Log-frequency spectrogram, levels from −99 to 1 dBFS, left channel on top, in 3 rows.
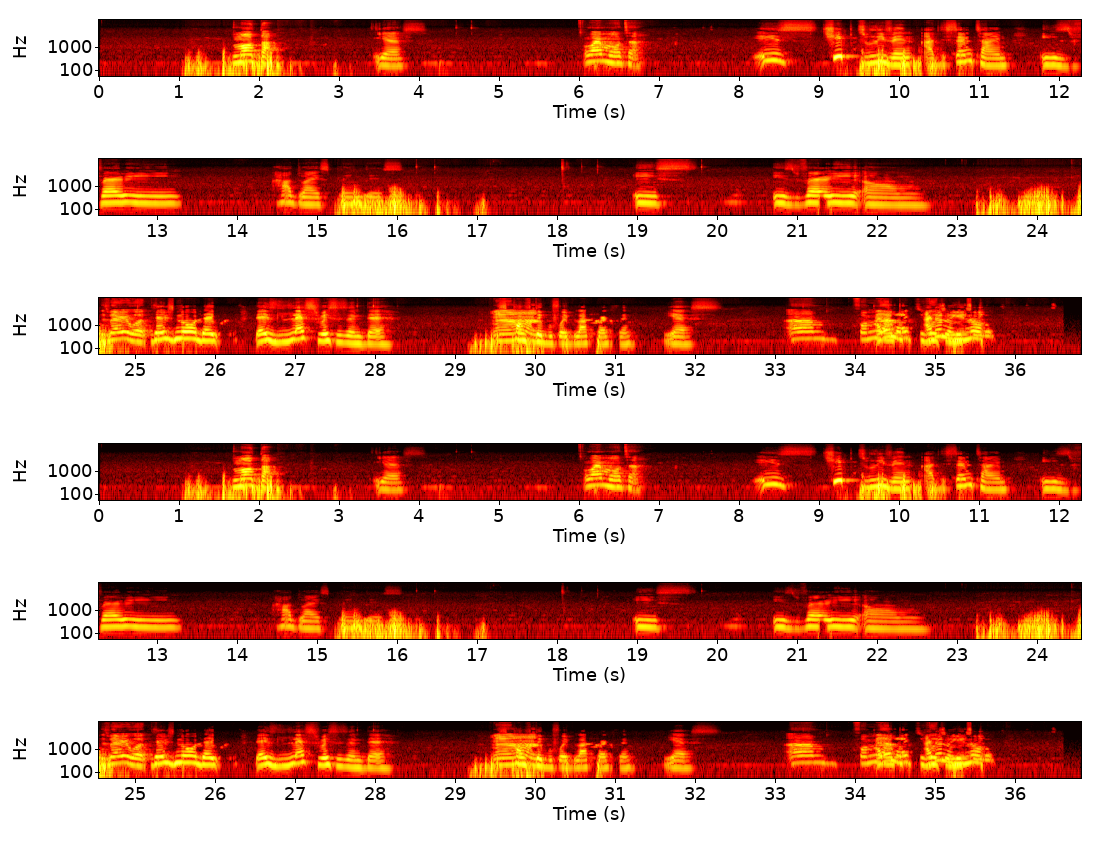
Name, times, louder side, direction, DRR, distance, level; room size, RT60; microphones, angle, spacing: voice 1, 1.1-2.3 6.1-6.8 9.7-10.3 15.3-16.2 20.2-20.3 23.4-25.2 29.3-30.1 33.1-33.8 34.1-35.7, left 2 dB, 20° left, 1.6 m, -29 dB
voice 2, 3.5-3.8 8.2-11.4 11.8-13.3 14.5-15.8 19.0-19.6 20.7-22.6 25.2-26.1 26.5-28.2 29.5-31.2 31.6-32.2 34.2-35.7, left 3 dB, 60° left, 1.3 m, -29 dB
head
